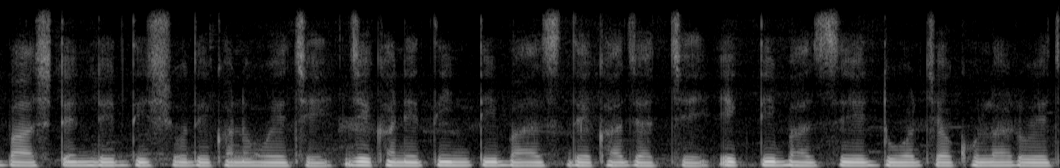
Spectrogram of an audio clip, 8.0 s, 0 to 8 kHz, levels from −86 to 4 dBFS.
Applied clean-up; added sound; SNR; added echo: none; none; none; none.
